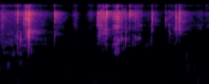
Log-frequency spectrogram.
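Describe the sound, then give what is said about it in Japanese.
Crinkly rustling and crunching as an organic gel product's package is opened, with a few sharp bursts of crackling between short pauses. No one speaks. “じゃあこれをちょっと開封していきます。”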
